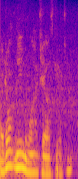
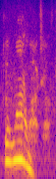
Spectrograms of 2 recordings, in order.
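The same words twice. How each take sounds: First: Said in the usual way. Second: Higher, whiny stress on wanna; whiny refusal. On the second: Real, not acted. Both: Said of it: "Not watching Hell's Kitchen".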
